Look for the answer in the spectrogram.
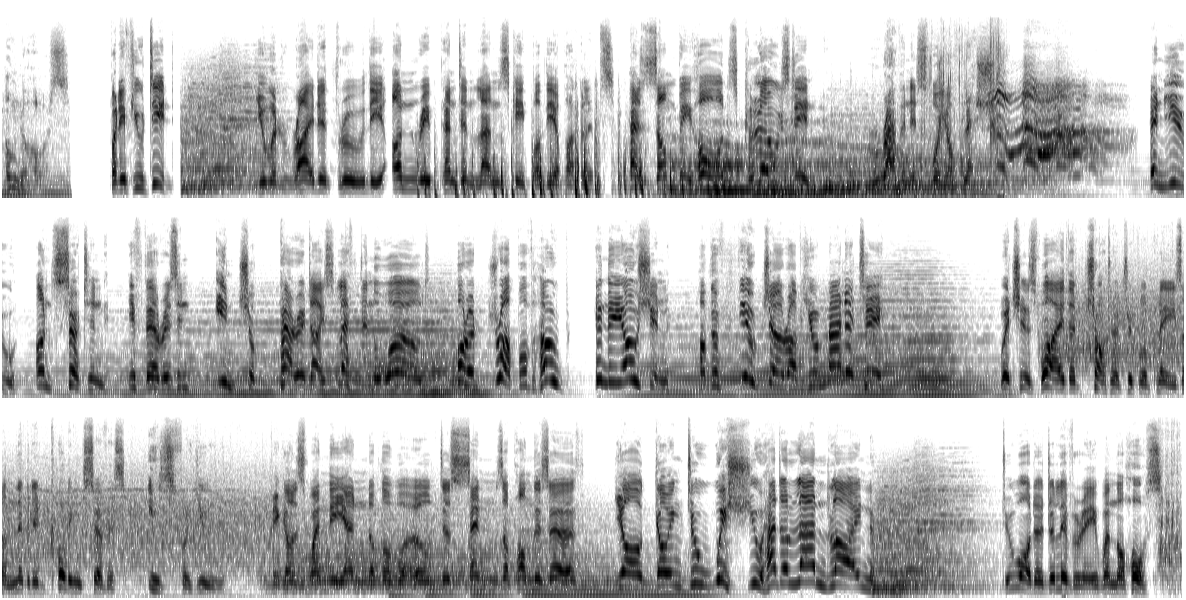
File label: Dramatic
